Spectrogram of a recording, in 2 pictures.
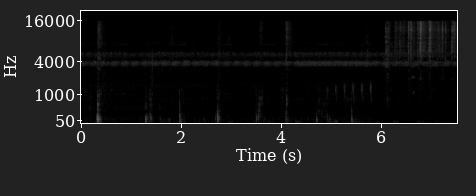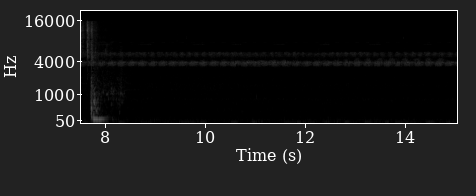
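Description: A steady, high-pitched chorus of night insects, crickets among them. Over it come scattered sharp knocks and clicks in the first few seconds, a quick run of ticks about five seconds in, and a rustle ending in a dull thud near eight seconds.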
